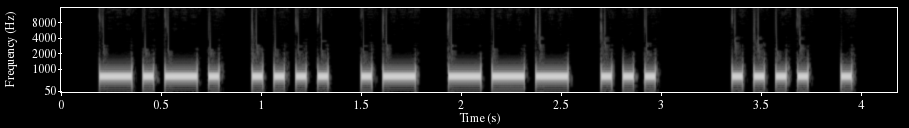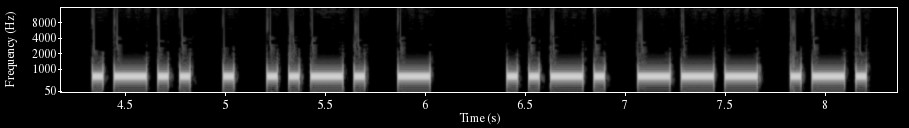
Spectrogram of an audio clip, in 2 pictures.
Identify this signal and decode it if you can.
Morse code, heard as a keyed tone, about 21 wpm, 700 Hz. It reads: CHAOS HE LEFT FOR
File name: practice / 22wpm / Sentences with 4-Word Phrases - 22wpm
